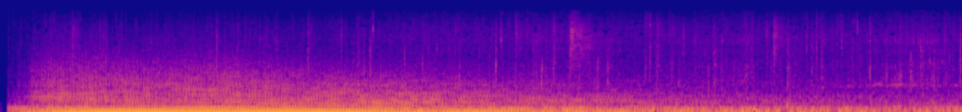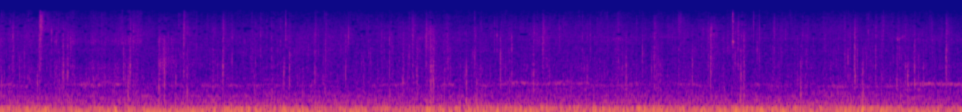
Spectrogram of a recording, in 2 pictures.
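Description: Cinematic trailer sound design: a sudden deep boom that fades slowly into a low droning rumble, with fire crackling all through. A faint high tone comes in about halfway.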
